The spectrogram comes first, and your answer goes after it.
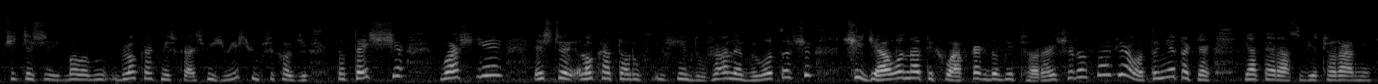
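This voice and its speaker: Very high, lively older woman chatting. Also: normal speed, a little hiss or hum. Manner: chatty, colloquial. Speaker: local resident sharing memories. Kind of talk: casual chat, reminiscence.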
